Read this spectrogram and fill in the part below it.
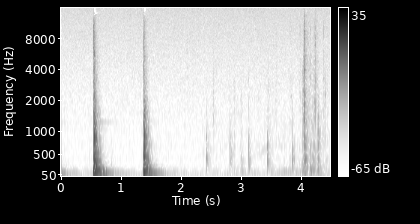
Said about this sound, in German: da klopfe ich mal an.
